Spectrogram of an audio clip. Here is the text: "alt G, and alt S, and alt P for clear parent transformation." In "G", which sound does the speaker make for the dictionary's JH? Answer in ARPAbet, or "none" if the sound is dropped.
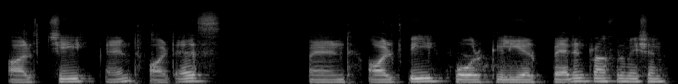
CH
